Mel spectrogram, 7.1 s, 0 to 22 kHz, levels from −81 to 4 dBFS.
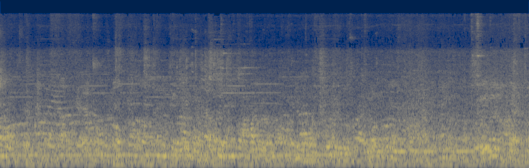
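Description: No technical faults can be heard anywhere in this audio; the signal holds steady throughout with nothing interrupting or degrading it.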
